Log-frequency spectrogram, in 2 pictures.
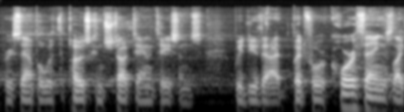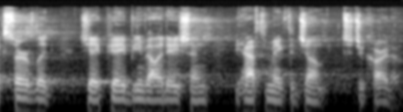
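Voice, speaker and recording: Middle-aged American man, low register, easygoing conference speaker, big-room reverb. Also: a little fast. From United States. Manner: relaxed, conversational, frequent ums, polls the audience. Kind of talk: technical conference talk. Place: large conference hall.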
